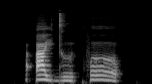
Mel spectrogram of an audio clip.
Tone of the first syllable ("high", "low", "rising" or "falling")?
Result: falling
